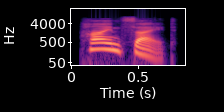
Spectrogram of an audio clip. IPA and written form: hˈɑɪndsˌɑɪt (hindsight)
